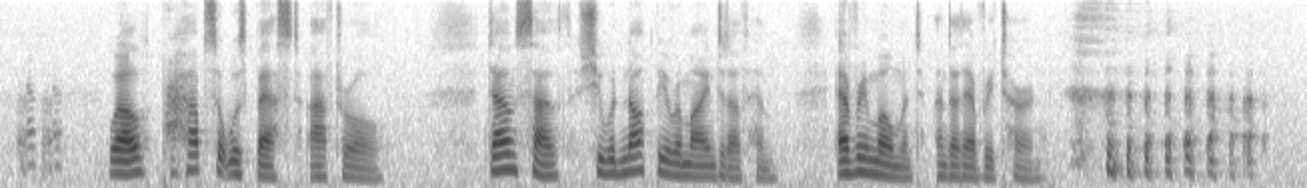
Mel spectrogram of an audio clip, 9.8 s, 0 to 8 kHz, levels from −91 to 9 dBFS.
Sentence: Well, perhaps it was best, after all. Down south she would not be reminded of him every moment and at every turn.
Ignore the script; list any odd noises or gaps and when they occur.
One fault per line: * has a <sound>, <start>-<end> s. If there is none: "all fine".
* has a laugh, 0.1-0.5 s
* has a laugh, 8.0-9.5 s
